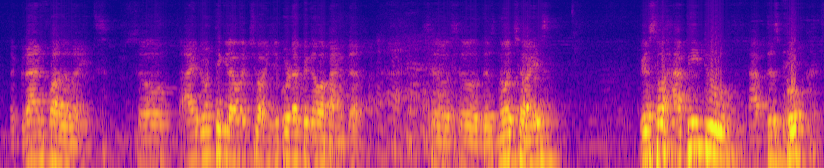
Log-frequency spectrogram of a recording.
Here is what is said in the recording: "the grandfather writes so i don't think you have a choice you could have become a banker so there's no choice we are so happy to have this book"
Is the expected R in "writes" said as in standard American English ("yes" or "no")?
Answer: no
